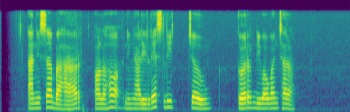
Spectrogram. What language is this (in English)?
Sundanese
